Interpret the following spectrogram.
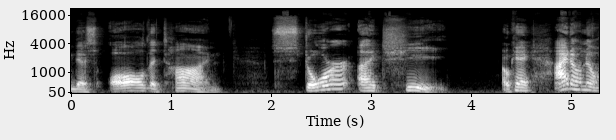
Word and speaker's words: Storace: Storace. Okay, I don't know how else you guys want me to say it. I'm phonetically pronouncing it as best I can when you guys spell it out to me.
